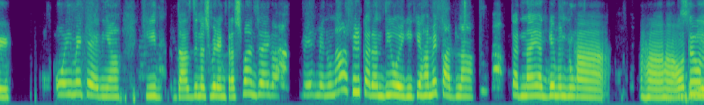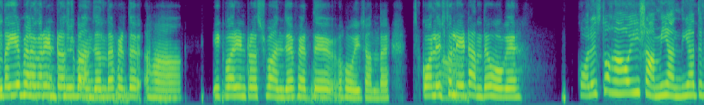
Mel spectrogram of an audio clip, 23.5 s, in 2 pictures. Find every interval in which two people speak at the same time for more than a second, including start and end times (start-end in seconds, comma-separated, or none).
11.3-13.5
